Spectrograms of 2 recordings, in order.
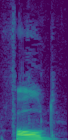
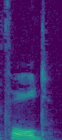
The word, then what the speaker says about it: Fuld: oh I found one it's a vintage William pronounce the last name for me any old Fuld William Fuld yeah I've heard of William post before he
